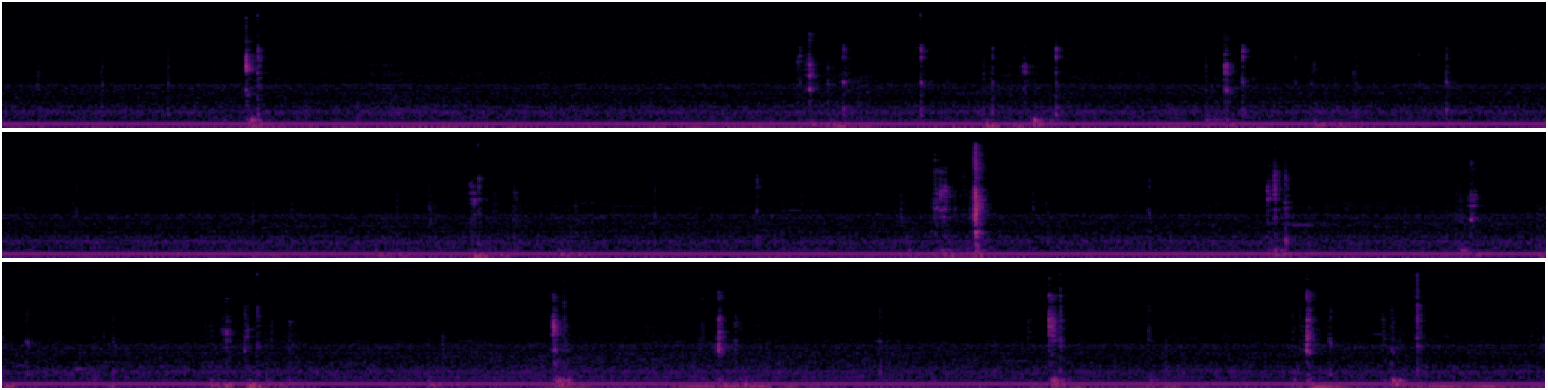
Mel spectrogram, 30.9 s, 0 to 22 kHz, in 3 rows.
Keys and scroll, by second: 6.4 s, 8.6 4, 12.7-13.9 typing, 21.6-23.3 typing, 25.4 4.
